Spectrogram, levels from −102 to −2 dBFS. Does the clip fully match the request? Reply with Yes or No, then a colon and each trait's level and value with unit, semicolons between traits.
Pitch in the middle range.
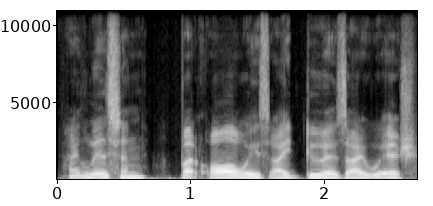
Yes: medium, 145 Hz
